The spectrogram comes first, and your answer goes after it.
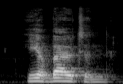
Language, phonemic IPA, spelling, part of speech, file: Dutch, /hirˈbœytə(n)/, hierbuiten, adverb, Nl-hierbuiten.ogg
- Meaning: pronominal adverb form of buiten + dit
